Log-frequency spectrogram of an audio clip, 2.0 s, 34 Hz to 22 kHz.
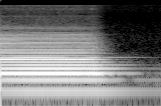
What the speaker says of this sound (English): we're going to play the E with a 3rd finger on the C string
